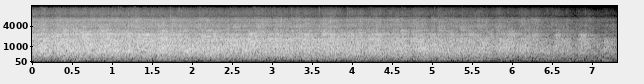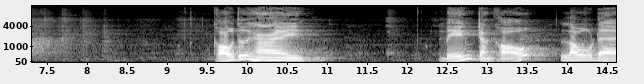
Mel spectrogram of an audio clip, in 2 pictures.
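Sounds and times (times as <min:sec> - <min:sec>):
audience applause: 0:00.0 - 0:08.2
speech: 0:09.6 - 0:10.8, 0:12.5 - 0:14.6.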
